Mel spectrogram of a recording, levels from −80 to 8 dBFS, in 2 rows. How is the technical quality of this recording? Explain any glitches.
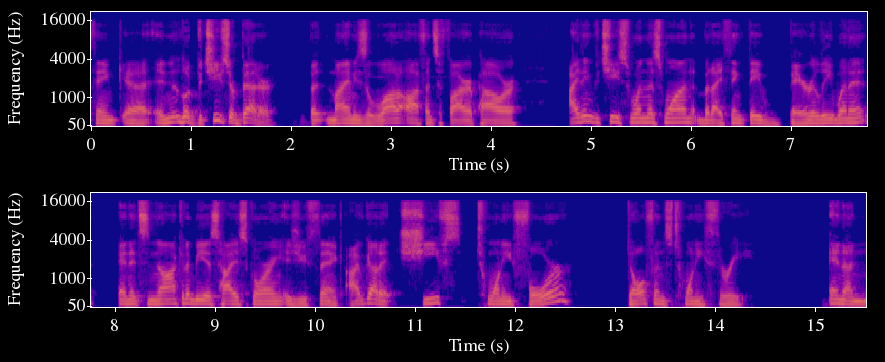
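The recording has one persistent tonal fault. From 0.52 s to the end, pre-emphasis was left on: the treble boost, consistent with a 50 µs FM curve, was never de-emphasised. Highs sit about 11 dB hot at 10 kHz, so speech sounds thin, bright and sibilant, and a spectrogram shows unusually dense energy above 5 kHz.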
